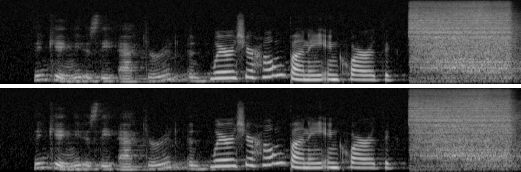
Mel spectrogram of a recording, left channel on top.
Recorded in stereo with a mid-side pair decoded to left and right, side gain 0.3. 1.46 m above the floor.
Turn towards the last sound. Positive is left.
turn(degrees=20)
